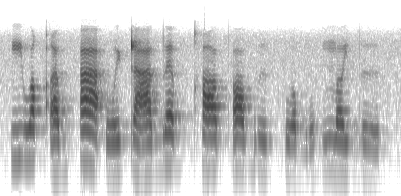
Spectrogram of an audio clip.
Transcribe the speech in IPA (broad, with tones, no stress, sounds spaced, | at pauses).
j u˥ qʼ ɨ˩˧ b ʔ a˥˧ ʔ u˩˧ j ʈ a˩˧ d̪ ɛ˥ b qʰ ɒ˥ tʼ ɒ˥ b ɨ˩˧ kʷ ʌ˧˩ b u˥ b n̪ ʌ˥˧ j d̪ ɨ˧˩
